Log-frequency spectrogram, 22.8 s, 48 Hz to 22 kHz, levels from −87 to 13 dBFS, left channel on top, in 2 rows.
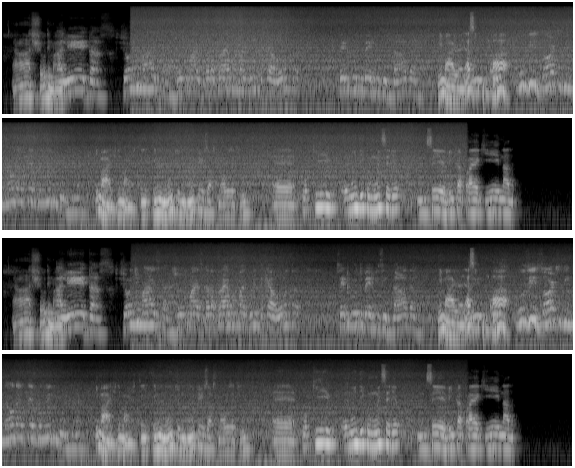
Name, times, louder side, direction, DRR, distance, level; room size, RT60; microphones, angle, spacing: voice 1, 0.2-1.2 8.7-10.1 13.3-16.4 16.8-19.4 19.7-21.6, equal, 5° left, 0.8 m, -24 dB
voice 2, 1.0-6.4 6.7-8.4 9.2-13.1, right 2 dB, 80° right, 2.0 m, -30 dB
sound 1, 2.5-20.7, left 4 dB, 50° left, 1.9 m, -37 dB
13.5 x 4.6 x 7.2 m
head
